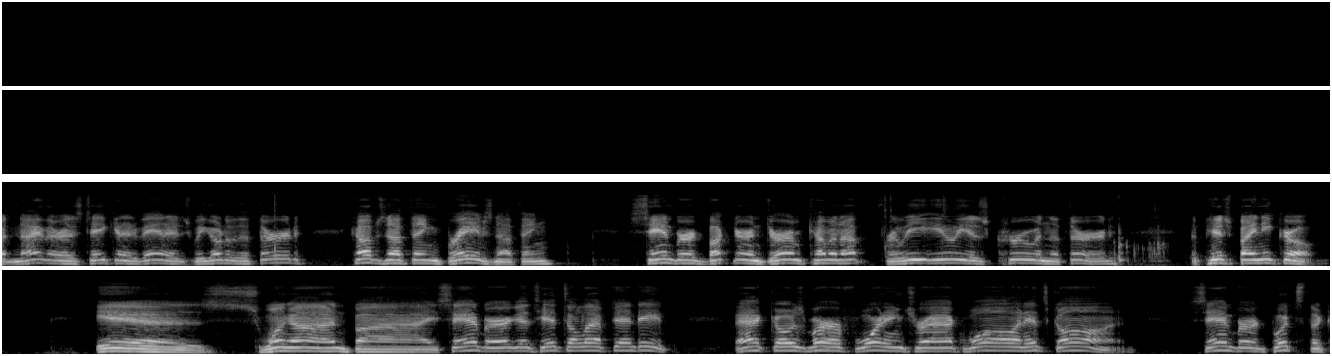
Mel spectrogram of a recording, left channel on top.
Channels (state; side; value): silent; left; digital silence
